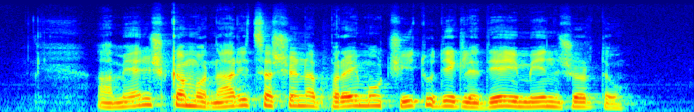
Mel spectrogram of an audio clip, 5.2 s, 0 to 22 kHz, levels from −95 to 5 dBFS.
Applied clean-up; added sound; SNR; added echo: none; none; none; none.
